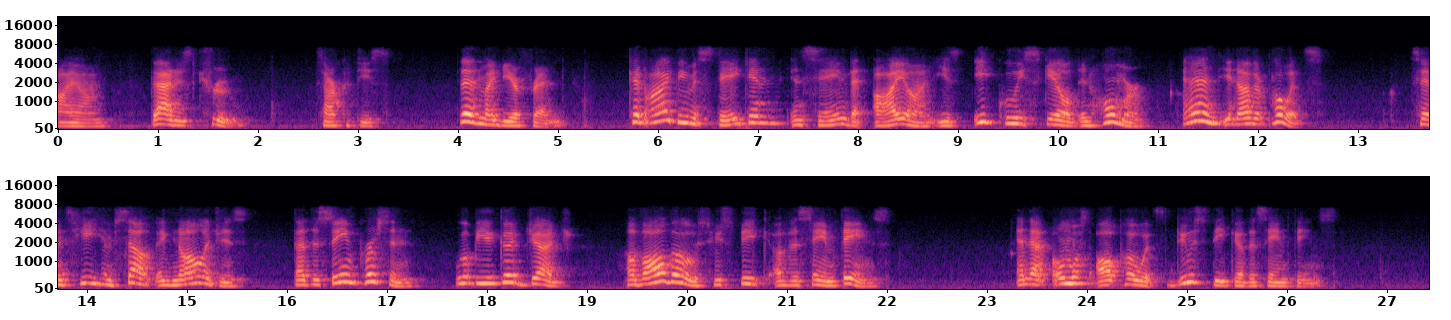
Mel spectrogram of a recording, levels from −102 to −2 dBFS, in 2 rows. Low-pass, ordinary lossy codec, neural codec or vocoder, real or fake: 7.2 kHz; Opus, 32 kbps; codec, 16 kHz, 2 kbps, FunCodec, trained on Chinese and English, 25 frames a second; fake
